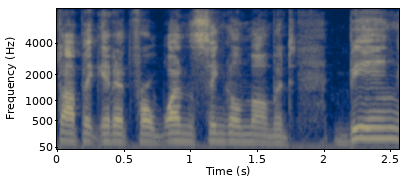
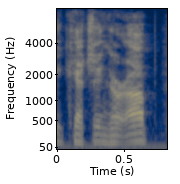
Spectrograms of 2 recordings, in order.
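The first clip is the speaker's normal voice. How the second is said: usual speaking voice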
